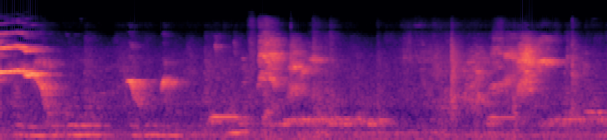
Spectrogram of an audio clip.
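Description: Birds calling: a few short falling chirps, then harsher squawks around the middle and again near the end.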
